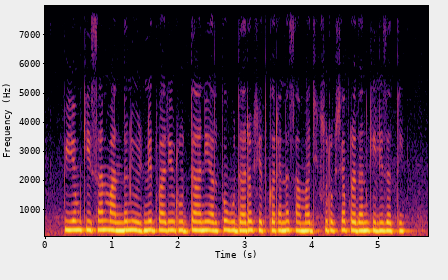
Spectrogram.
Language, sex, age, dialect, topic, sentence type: Marathi, female, 60-100, Northern Konkan, agriculture, statement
